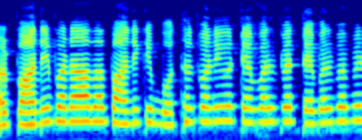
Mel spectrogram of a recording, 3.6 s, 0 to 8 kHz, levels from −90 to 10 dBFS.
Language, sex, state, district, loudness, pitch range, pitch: Hindi, female, Delhi, New Delhi, -17 LUFS, 255-285 Hz, 275 Hz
